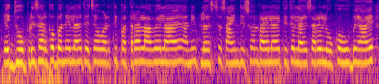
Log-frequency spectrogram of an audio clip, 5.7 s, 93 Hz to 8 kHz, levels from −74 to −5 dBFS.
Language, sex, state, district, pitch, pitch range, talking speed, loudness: Marathi, female, Maharashtra, Solapur, 300 Hz, 290-305 Hz, 190 wpm, -15 LUFS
